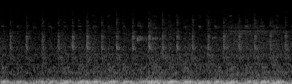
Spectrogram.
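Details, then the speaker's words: 1988 VW Vanagon after replacing clogged mid-pipe, catalytic converter and muffler, possible leak at broken exhaust bolts: quieter but lumpy uneven idle with dropouts and whole engine shaking; misfire, cause unknown, owner considering spark plugs first. "it's definitely misfiring a bit it's quieter obviously quieter but come check this out"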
